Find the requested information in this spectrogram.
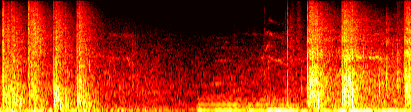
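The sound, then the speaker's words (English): Gunshots ring out in the parking lot of an auto service shop: a rapid string of sharp, loud bangs, then a pause, then a second quick burst of several shots, with a low steady hum underneath during the later part. “Moments later, shots ring out.”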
